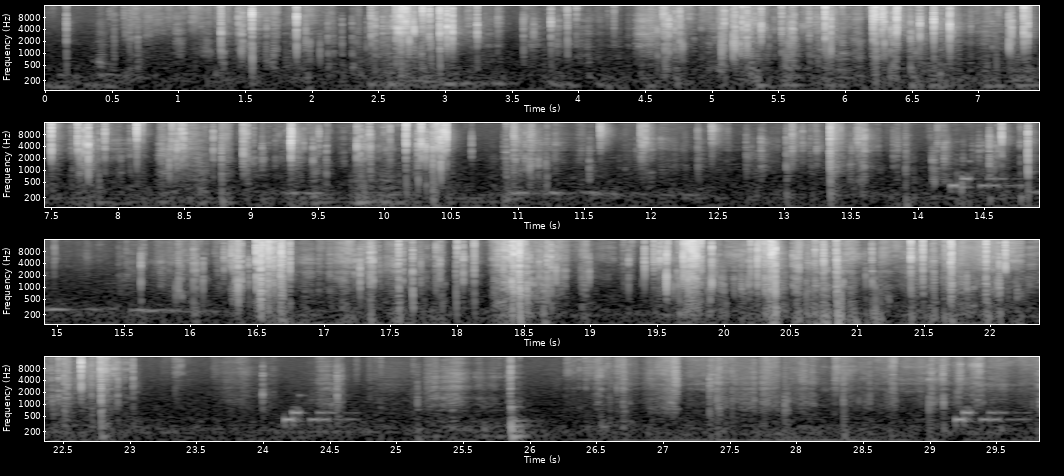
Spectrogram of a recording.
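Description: Foil wrapper of a Pokémon trading card booster pack crinkling and being torn open in a run of irregular crackles, then softer rustling of the cards being handled near the end.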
